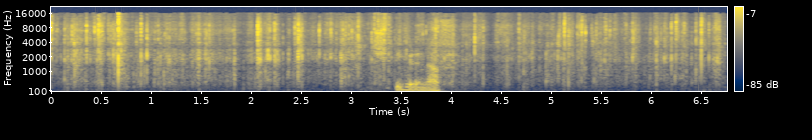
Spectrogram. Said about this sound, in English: So it's a separate piece of paper. Just stuffed in. So a piece of paper.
